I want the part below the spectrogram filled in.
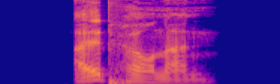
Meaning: dative plural of Alphorn
- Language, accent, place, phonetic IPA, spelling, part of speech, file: German, Germany, Berlin, [ˈalpˌhœʁnɐn], Alphörnern, noun, De-Alphörnern.ogg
